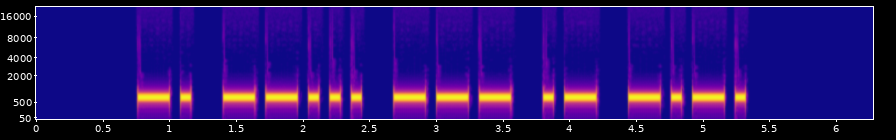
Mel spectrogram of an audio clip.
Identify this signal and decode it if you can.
Morse code, heard as a keyed tone, about 15 wpm, 700 Hz. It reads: N7OAC
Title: USA Call Signs - 5 Characters - 15wpm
